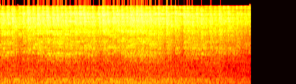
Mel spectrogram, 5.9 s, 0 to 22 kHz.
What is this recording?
Haywire Dryer #1 is the sound of things coming off the rails. Of the objects that keep the reproduction of the social moving at a steady clip malfunctioning, faltering, fucking up. In this failure we can hear glimpses of possibility and potential.
Haywire Dryer #1 was recorded with a Tascam dr100 while playing ping-pong in Santa Cruz.
urban, field-recording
